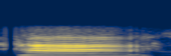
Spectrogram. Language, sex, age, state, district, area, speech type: Sindhi, female, 18-30, Maharashtra, Thane, urban, conversation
